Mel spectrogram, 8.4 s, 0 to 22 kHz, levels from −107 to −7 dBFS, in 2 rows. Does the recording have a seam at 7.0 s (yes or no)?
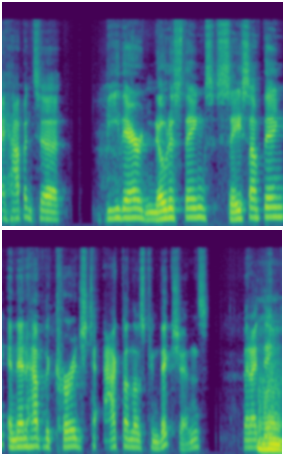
no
